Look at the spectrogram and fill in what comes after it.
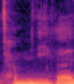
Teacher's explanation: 뒤에 있는 니은의 영향을 받아서 앞에 있는 비읍이 미음으로 바뀌었습니다. 뒤에 거 영향을 받아서 앞에 게 바뀌었으니까 우린 이런 것을 역행동화라고 한다.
